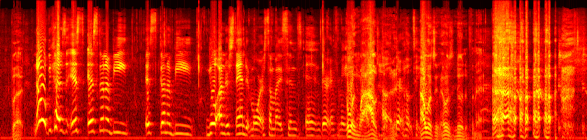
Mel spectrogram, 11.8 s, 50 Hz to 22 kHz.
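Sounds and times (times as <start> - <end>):
speech: 0.2 - 11.0
heavy chesty hacking coughing: 9.8 - 11.7
laughter: 9.8 - 11.7.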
